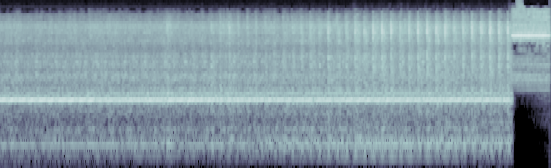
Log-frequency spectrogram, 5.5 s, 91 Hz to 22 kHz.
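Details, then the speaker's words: Milling with a face mill after reworking its 50 mm MT2 sleeve to fit against the 70 mm MT3 bore: steady, even singing tone over a low hum, no chatter or stutter; consistent finish, cutting cleanly. "That gives a very consistent finish, but overall it looks good, and looks like it's cutting the way that it's supposed to."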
